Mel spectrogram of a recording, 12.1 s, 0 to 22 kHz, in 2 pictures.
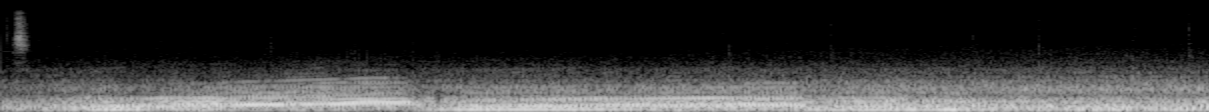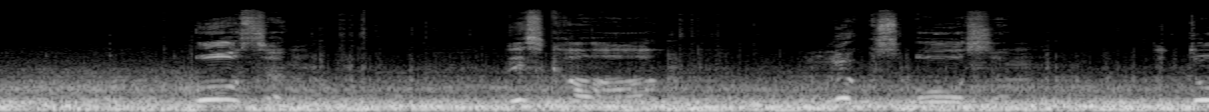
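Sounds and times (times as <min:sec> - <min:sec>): car engine accelerating hard: 0:00.0 - 0:12.0
road noise: 0:00.0 - 0:12.0.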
